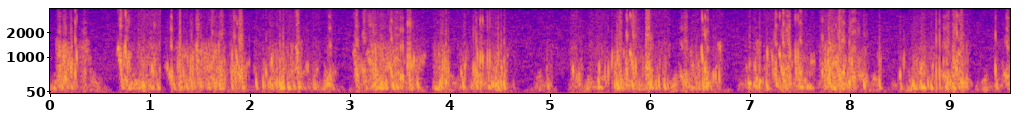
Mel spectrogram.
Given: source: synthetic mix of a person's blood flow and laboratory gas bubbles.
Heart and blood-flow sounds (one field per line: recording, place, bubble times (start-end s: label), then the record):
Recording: Doppler ultrasound of blood flow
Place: precordium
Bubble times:
0.05-0.43 s: bubbles
0.65-1.10 s: bubbles
1.14-2.00 s: bubbles
2.03-2.88 s: bubbles
3.02-3.77 s: bubbles
3.82-4.01 s: bubbles
4.08-4.68 s: bubbles
4.96-5.04 s: bubbles
5.20-5.35 s: bubbles
5.38-6.21 s: bubbles
6.28-6.74 s: bubbles
6.93-7.66 s: bubbles
7.70-8.20 s: bubbles
8.27-8.35 s: bubbles
8.47-9.21 s: bubbles
9.43-9.61 s: bubbles
From the record:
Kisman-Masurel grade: 444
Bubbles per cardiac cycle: continuous sound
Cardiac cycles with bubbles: 100%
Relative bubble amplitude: maximal (0.775 to 0.999)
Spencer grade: 4 (maximum detectable bubble signal sounding continuously throughout systole and diastole of every cardiac period, and overriding the amplitude of the normal cardiac signals)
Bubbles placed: anywhere in the cardiac cycle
